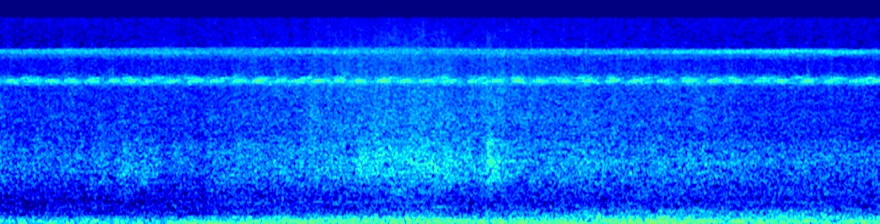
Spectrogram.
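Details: Continuous cricket trilling during rain, a thin high whine held steady in two layered tones for the full stretch, with heavy low rain noise underneath.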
